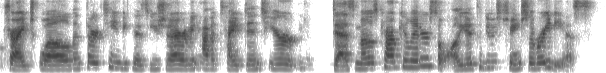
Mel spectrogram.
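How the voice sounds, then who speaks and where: A woman's voice: medium pitch, fast talker, fairly bright tone. A woman math teacher who is losing her voice from illness, walking a classroom through problems step by step and quizzing students as she goes. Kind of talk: classroom lesson.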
